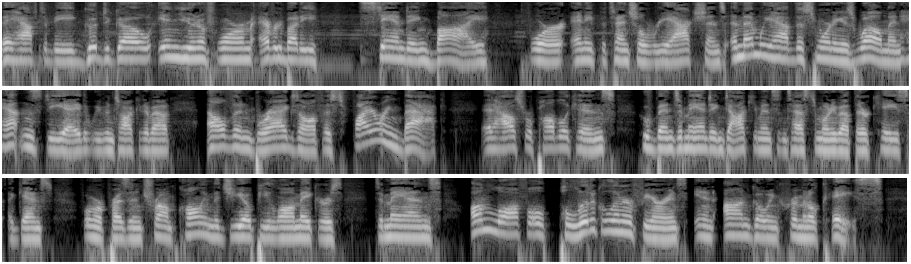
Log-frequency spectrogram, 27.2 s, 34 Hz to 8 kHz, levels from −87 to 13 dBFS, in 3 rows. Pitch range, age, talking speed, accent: 160-195 Hz, 50-69, 145 wpm, American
